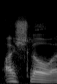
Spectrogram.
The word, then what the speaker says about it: Oslo: welcome to oslo or ashloe as they would pronounce it if if we were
